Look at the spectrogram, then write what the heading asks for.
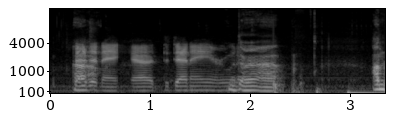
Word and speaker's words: Dedenne: It's Dedenne. Is that how? Dedenne, Dedenne or whatever. I'm Right terrible after that. with pronouncing names with like actually not hearing it.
